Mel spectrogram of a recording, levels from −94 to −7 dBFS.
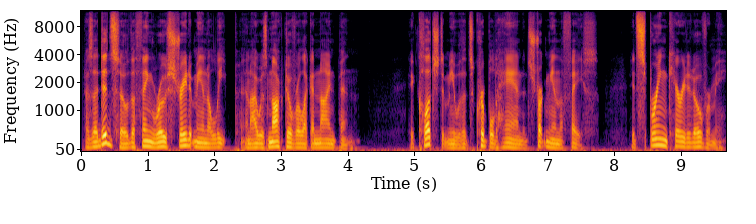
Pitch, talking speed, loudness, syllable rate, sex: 100 Hz, 255 wpm, -21 LUFS, 5.8 syllables/s, male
